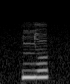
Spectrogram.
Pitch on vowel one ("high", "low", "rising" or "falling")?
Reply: high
